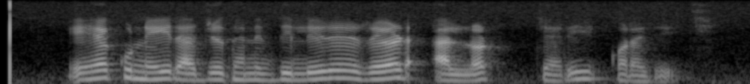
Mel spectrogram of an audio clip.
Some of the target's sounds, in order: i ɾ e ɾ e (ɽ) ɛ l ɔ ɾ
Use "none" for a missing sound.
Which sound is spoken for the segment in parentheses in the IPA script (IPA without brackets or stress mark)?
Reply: ɽ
